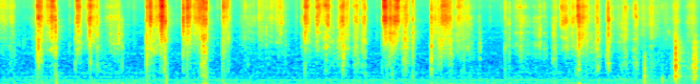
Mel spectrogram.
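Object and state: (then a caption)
Paper card deck being shuffled. A paper oracle card deck with blue-edged glossy cardstock is shuffled in the hands with the fingertips, and the cards slide and flick against each other. Quick, bright papery flicks and riffles repeat in uneven bursts over about nine seconds, with no speech, above a faint steady low hum.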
